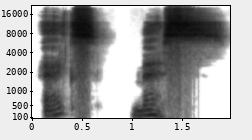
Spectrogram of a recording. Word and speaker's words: Xmas: अगला लफ्ज है एक्स मैस।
